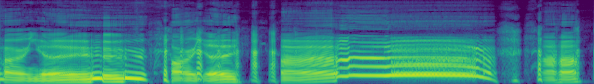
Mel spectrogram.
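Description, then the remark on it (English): A person's voice mimics a cow, drawing out several loud, wavering moos with a long sustained one in the middle, with no other talk. “So I went, that's the cow.”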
